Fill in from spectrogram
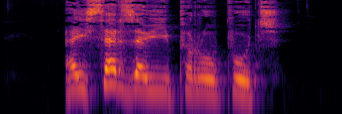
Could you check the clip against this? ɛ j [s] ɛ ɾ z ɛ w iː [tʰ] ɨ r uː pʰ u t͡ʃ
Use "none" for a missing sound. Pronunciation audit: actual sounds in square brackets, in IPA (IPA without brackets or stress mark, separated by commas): s, pʰ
